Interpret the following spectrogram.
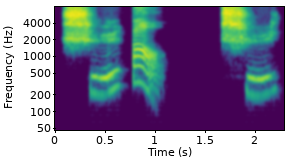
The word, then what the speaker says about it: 迟到: Nah, itulah kenapa pengucapan dan nada dalam bahasa Mandarin itu sangat mempengaruhi arti dari kata yang kita ucapkan.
